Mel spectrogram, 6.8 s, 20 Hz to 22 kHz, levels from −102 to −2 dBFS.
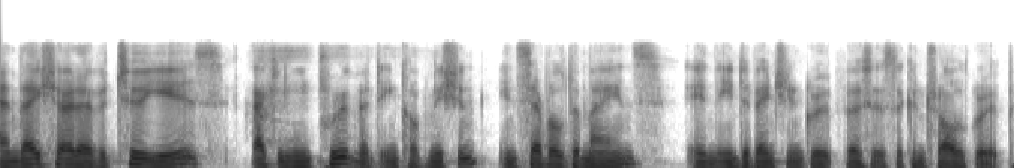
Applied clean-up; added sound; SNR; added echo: neural mask model DeepFilterNet 3.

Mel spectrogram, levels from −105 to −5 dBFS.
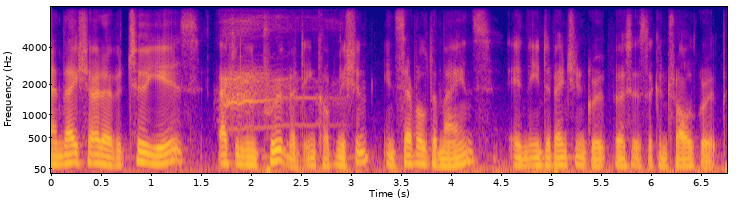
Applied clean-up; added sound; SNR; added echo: none; Meow; 15 dB; none.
